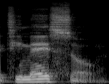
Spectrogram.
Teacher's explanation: alpha in the stem was lengthened to eta in the future form. Okay, so it's a very simple change, just from a shorter vowel sound to a longer vowel sound.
